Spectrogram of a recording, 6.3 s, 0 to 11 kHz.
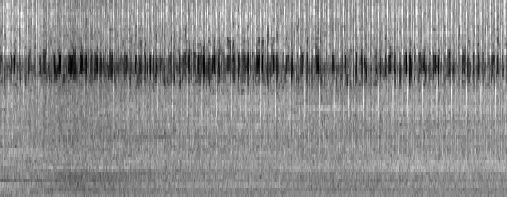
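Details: BMW M3 at idle: faint, fairly even tapping about 2.5 per second through a steady idle; strange noise, source not pinned down.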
